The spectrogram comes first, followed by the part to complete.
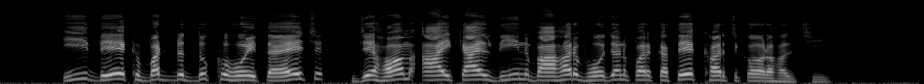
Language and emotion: Maithili, sad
